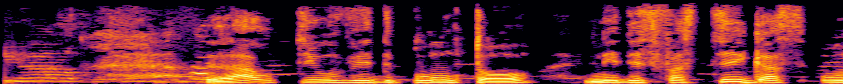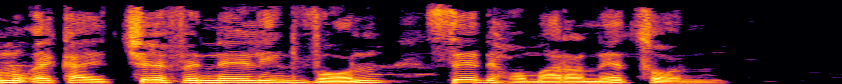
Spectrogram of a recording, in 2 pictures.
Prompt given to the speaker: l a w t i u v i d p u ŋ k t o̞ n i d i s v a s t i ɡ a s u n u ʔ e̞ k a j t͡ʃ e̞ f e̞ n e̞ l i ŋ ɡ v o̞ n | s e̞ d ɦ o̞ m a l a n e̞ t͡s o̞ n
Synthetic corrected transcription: l a w t i u v i d p u ŋ k t o̞ n i d i s f a s t i ɡ a s u n u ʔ e̞ k a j t͡ʃ e̞ f e̞ n e̞ l i ŋ ɡ v o̞ n | s e̞ d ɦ o̞ m a ɾ a n e̞ t͡s o̞ n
